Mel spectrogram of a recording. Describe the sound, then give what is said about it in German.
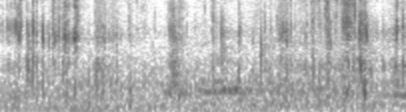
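Paper crinkles and crackles as someone unwraps a folded package sealed with sticky tape at the top and bottom. Many quiet, irregular rustles and crunches follow one another, with no talking. “Das ist gar nicht so einfach, das auszupacken.”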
